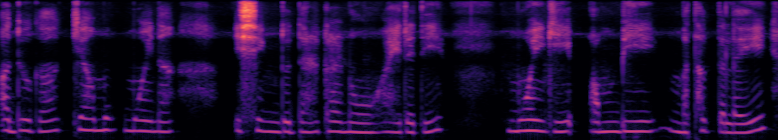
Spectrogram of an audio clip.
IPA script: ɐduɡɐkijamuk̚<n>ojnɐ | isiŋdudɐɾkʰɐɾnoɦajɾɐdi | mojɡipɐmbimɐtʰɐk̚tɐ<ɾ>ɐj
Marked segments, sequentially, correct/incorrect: incorrect: m, incorrect: l

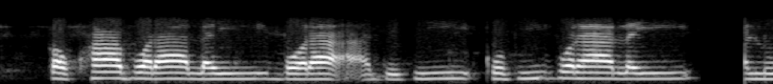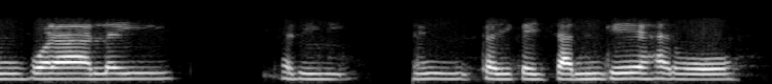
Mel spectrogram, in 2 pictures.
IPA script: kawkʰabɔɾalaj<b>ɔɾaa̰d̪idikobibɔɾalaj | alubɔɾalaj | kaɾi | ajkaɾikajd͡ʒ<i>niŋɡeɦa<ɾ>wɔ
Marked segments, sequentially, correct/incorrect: correct, incorrect: a, correct

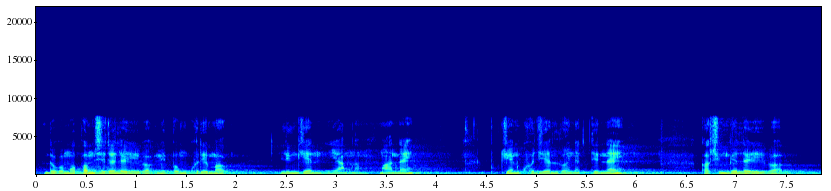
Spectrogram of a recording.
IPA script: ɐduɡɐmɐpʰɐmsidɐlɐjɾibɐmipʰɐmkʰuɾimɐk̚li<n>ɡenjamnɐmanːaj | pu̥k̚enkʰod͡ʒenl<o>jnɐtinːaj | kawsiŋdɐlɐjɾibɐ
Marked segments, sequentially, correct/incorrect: incorrect: ŋ, correct

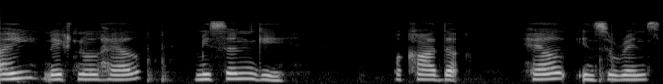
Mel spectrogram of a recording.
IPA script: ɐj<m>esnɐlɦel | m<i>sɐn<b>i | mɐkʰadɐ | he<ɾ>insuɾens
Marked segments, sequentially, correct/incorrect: incorrect: n, correct, incorrect: ɡ, incorrect: l

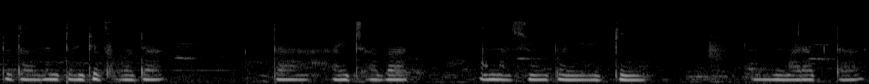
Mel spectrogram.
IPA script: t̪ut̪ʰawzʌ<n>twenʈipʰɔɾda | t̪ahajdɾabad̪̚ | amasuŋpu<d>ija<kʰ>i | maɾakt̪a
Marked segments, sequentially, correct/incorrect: correct, incorrect: n, incorrect: k

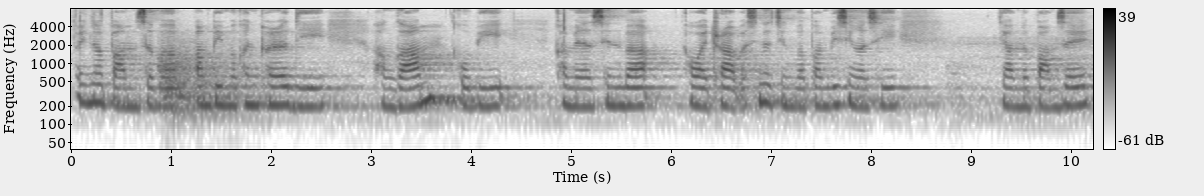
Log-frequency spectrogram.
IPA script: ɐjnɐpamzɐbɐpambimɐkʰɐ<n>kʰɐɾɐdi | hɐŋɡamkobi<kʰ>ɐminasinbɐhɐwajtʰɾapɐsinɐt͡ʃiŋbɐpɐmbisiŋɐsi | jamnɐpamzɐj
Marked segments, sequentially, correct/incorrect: correct, correct

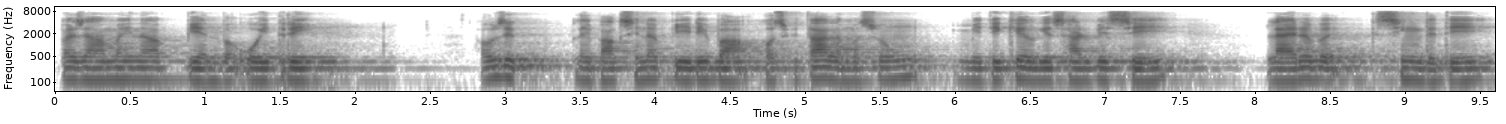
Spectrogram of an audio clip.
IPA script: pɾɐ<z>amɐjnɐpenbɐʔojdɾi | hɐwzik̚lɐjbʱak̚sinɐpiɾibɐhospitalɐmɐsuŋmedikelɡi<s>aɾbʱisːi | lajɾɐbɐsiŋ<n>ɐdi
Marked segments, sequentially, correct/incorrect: correct, correct, incorrect: d

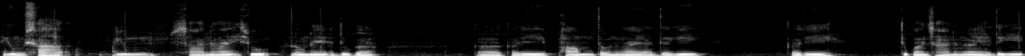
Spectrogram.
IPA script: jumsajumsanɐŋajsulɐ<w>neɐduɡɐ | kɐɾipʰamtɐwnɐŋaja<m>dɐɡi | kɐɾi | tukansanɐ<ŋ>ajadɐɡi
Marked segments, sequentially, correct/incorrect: correct, incorrect: none, correct

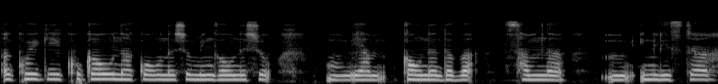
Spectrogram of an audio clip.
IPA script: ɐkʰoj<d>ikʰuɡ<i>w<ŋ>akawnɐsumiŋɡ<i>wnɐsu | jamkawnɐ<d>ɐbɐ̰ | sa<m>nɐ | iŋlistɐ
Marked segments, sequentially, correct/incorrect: incorrect: ɡ, incorrect: a, incorrect: n, incorrect: a, correct, correct

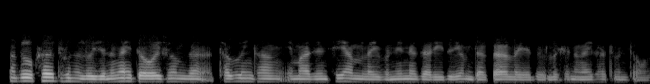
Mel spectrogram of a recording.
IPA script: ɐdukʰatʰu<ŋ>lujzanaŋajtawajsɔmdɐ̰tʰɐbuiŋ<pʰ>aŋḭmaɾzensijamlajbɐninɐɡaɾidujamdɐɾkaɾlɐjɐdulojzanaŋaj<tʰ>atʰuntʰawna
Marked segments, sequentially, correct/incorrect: incorrect: n, incorrect: kʰ, incorrect: kʰ

